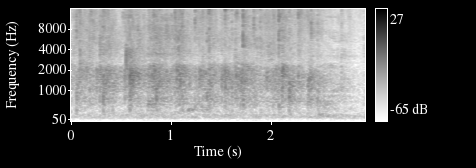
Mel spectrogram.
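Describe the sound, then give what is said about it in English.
A crowd applauds a high school student with a steady, dense wash of many hands clapping, holding fairly even loudness for the full stretch before easing slightly at the end. “And the claps go to him because he's worked so hard in that.”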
